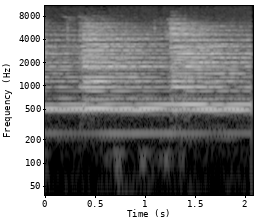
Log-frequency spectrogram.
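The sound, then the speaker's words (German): A doorbell rings with a rich, bell-like chime like golden bells, sustained ringing tones with two distinct swells, the second starting about a second after the first, with no voices. “Da ertönte ein wundersames Läuten von innen. Goldene Glocken mussten es wohl sein.”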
